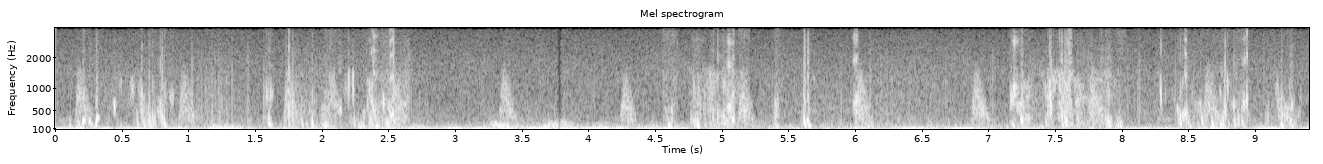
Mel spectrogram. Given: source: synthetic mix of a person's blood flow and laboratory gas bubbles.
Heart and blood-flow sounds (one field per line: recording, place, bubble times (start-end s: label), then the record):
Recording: Doppler ultrasound of blood flow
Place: subclavian vein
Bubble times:
0.15-0.36 s: bubbles
0.41-0.90 s: bubbles
1.55-1.64 s: bubbles
1.72-2.65 s: bubbles
4.55-4.67 s: bubbles
4.75-5.21 s: bubbles
5.38-5.45 s: bubbles
5.58-5.71 s: bubbles
5.98-6.04 s: bubbles
7.15-7.33 s: bubbles
7.39-8.04 s: bubbles
8.25-8.33 s: bubbles
8.38-8.98 s: bubbles
9.06-9.35 s: bubbles
From the record:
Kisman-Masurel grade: 332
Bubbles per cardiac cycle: rolling drumbeat, 9 or more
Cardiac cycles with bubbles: 50 to 99%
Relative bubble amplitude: moderate (0.250 to 0.450)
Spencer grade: 3 (all of the cardiac periods contain showers or single bubble signals, but not dominating or overriding the cardiac motion signals)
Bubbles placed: anywhere in the cardiac cycle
